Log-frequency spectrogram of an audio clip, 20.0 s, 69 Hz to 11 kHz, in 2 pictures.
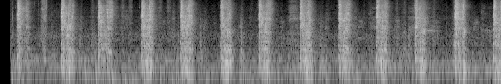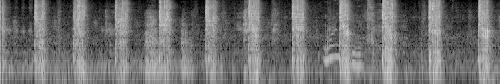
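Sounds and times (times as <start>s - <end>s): dog sneezing: 0.3s - 10.1s.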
